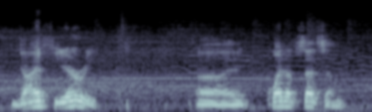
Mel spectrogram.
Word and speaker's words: Fieri: Yes, oftentimes he gets called Guy Fieri. It quite upsets him. Because they don't pronounce it correctly. How do you pronounce it? Fieri.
